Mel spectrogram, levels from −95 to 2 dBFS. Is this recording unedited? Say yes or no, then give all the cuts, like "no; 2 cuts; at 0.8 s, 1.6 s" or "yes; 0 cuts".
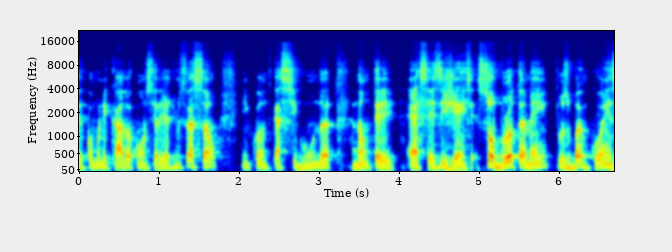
no; 2 cuts; at 3.4 s, 4.0 s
